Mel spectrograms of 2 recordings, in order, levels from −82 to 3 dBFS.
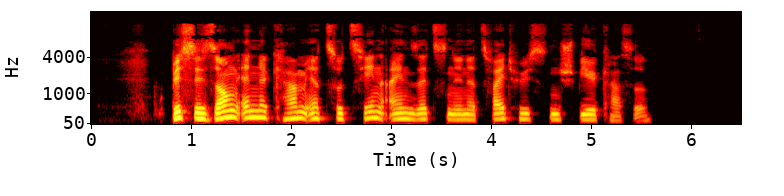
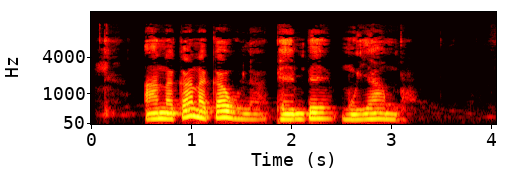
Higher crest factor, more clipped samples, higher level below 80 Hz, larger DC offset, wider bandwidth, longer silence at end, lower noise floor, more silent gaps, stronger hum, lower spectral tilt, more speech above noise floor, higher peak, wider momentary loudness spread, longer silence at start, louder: about the same, 22 dB vs 20 dB; neither; second, -64 dBFS vs -58 dBFS; neither; about the same, 11.5 kHz vs 11.5 kHz; about the same, 0.95 s vs 0.9 s; first, -76 dBFS vs -65 dBFS; neither; neither; about the same, -5 dB/octave vs -6 dB/octave; first, 54 dB vs 45 dB; about the same, 0 dBFS vs -2 dBFS; about the same, 13 LU vs 12 LU; first, 0.8 s vs 0.1 s; about the same, -21 LUFS vs -21 LUFS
